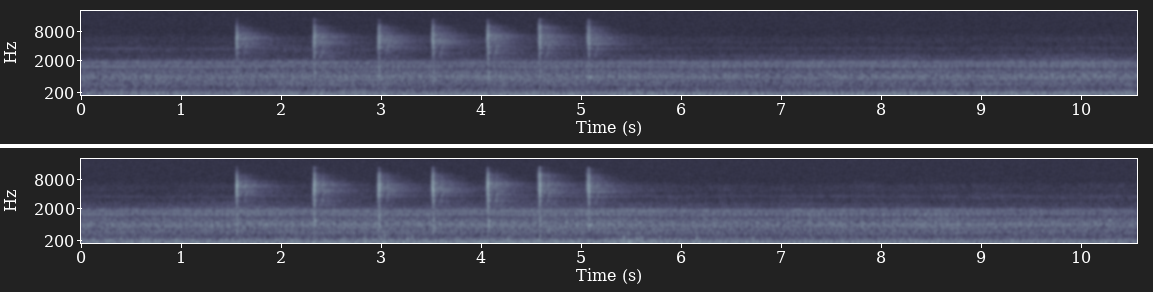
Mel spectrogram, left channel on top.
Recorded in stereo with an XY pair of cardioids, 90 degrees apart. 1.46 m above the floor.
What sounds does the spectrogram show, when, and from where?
1.5 s ticking: 25° right, 1.1 m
